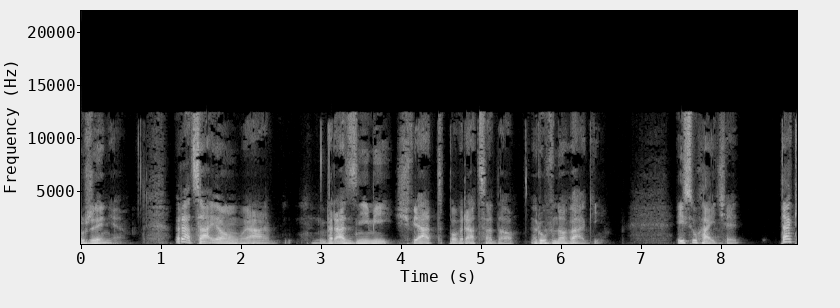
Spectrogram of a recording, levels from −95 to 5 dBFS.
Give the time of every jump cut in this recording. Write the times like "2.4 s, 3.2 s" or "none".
none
